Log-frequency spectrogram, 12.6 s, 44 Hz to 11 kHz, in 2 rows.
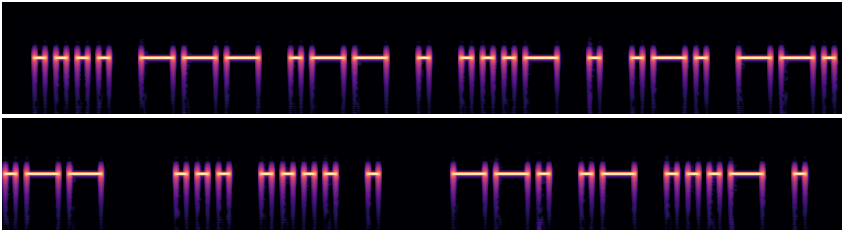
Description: Morse code, heard as a keyed tone, about 16 wpm, 700 Hz. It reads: HOWEVER, SHE GAVE
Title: Sentences from Top 1000 Words - Review Part 6 - 15wpm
